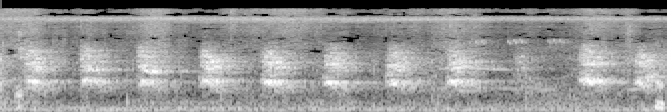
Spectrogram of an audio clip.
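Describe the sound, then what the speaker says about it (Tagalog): Many chickens on a farm give a steady run of about nine rhythmic clucking calls, evenly spaced and moderately close, with no talking. "Kaya kanila daghan kag manok."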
